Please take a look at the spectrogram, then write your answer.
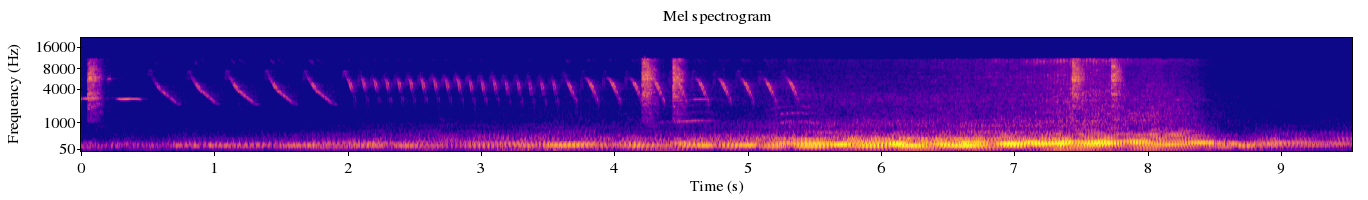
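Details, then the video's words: Murai song meant to provoke an answer: a few loud descending sweeps, then a rapid run of short repeated notes, a couple of clicks, fading into low traffic-like rumble. "PANCINGAN MURAI NYAUT LANGSUNG"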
